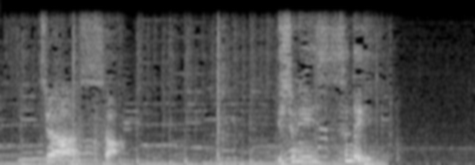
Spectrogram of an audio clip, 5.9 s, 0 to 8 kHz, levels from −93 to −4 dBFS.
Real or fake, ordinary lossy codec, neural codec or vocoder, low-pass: real; none; none; 7.2 kHz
